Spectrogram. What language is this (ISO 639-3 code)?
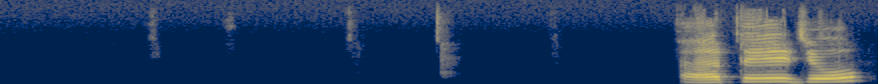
pan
